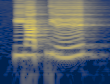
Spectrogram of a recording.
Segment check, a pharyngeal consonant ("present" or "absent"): absent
